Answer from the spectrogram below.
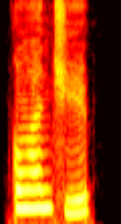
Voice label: "公安局", Chinese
